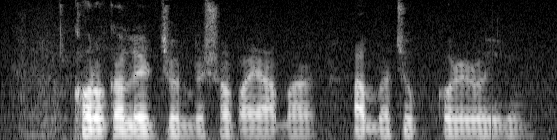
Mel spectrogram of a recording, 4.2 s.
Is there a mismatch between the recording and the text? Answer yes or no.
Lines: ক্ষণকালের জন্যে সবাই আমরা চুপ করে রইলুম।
no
